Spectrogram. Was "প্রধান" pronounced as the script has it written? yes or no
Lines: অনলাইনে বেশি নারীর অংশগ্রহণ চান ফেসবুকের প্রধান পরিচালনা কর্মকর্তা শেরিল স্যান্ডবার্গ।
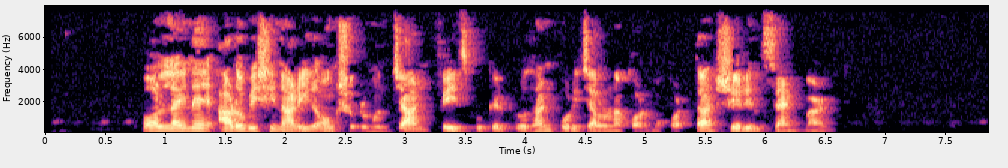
yes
